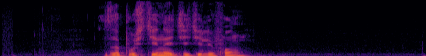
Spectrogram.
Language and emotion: Russian, neutral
